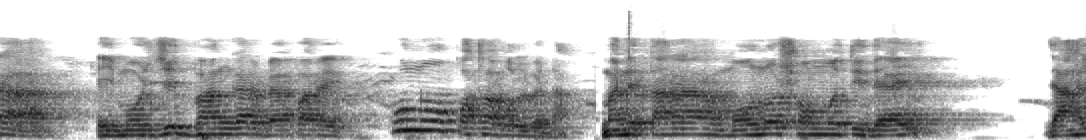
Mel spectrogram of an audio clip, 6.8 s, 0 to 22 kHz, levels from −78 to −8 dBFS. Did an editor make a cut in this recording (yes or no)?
yes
